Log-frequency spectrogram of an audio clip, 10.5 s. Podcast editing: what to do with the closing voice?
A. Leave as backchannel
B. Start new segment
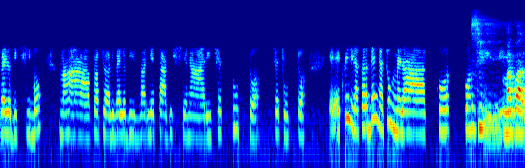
B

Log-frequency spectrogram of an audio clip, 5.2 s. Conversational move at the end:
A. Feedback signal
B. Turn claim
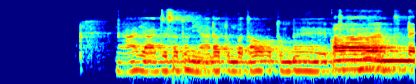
B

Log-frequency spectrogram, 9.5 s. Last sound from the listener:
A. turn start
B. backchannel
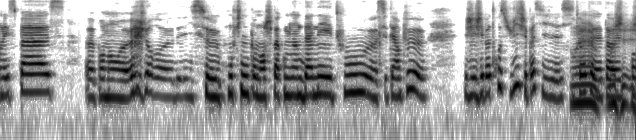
A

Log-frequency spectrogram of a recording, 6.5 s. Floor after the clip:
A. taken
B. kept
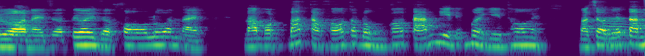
B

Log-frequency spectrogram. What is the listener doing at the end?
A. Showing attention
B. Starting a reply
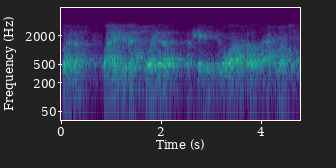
B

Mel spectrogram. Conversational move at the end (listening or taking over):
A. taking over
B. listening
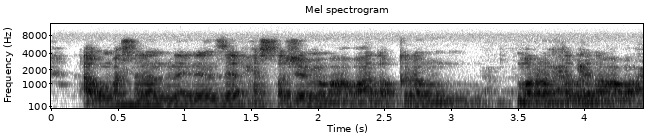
A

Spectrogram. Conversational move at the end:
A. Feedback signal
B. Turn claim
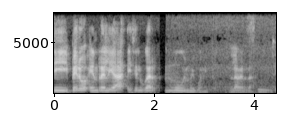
B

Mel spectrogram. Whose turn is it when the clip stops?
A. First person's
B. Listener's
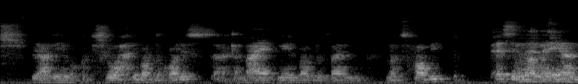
B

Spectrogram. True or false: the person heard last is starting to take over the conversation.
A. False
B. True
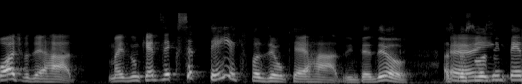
A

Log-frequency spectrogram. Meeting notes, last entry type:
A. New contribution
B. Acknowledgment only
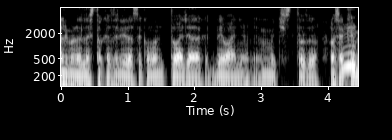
A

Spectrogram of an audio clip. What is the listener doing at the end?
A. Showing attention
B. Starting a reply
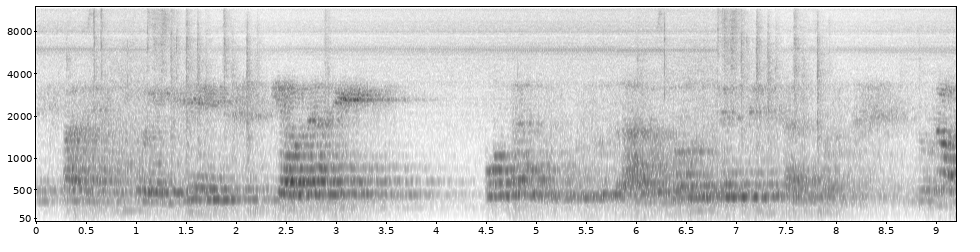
B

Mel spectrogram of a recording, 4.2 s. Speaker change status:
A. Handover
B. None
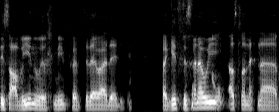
B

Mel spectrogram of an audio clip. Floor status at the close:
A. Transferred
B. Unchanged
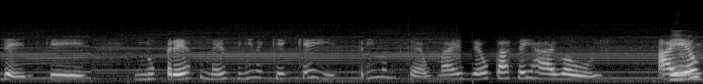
B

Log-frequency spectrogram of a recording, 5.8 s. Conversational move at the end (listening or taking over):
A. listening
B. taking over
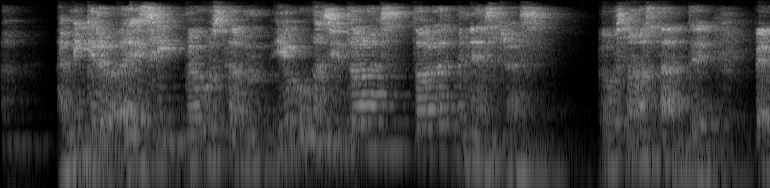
A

